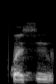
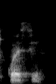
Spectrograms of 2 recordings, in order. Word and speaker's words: Kwesi: Kwesi rhyme with Jesse. So I know a lot of people have it very difficult to pronounce my name. So the name is Kwesi.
